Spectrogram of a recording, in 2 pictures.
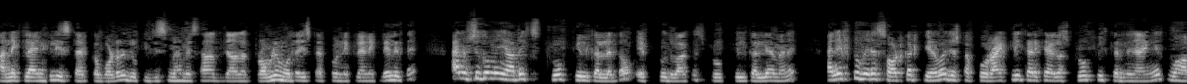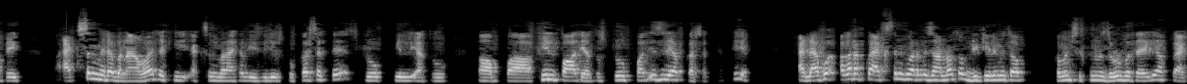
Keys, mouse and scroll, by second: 6.4 F2, 7.2 space, 7.5 ctrl+click, 9.2 ctrl+alt+z, 9.7 right click, 19.0 click, 19.3 space, 19.7-23.6 ctrl+drag, 23.6 space.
